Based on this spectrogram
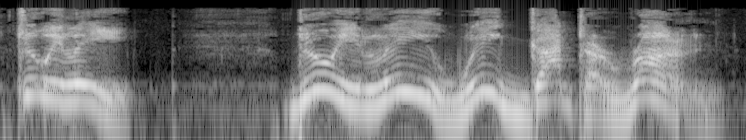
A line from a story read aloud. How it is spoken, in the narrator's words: yell right in his ear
